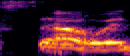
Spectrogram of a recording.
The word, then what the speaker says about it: Samhain: this is it's called it's spelled way differently than it's pronounced it's pronounced like samhain this is the ancient celtic festival of samhain where people would like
